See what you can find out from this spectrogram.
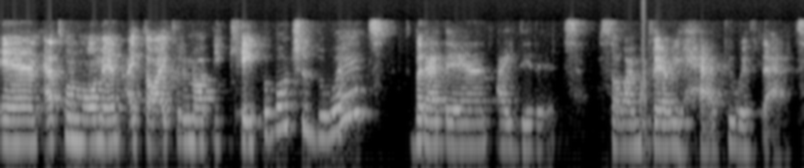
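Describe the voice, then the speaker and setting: At a moderate pace, a woman speaks in a Portuguese accent, with a medium pitch and ordinary pitch variation. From Brazil. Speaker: hypnotherapist. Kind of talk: interview. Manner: halting.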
